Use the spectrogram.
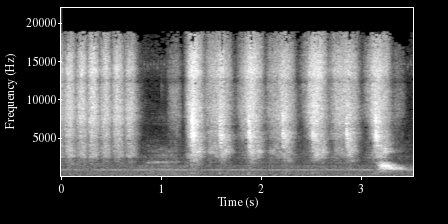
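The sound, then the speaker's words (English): Wooden sand blocks rubbed together for a rhythm, giving a quick run of short, light scrapes, a brief pause, then slower, evenly spaced louder rasping strokes, with no talking. “For the first line of the song, we'll use the wood sand blocks.”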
